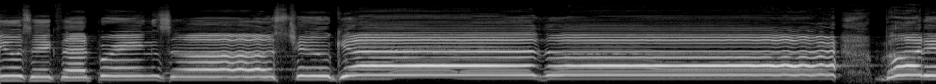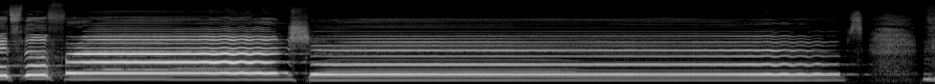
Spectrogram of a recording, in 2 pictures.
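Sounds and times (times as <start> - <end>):
learning track singing with dominant lead part: 0.0 - 18.0.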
